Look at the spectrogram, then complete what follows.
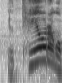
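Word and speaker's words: tear: 어 여기 and이 테어라고 발음하거든요. 티열은 눈물이고 태어은 찢다라는 뜻이 있죠.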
